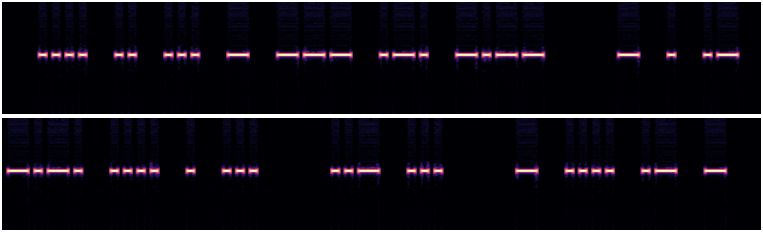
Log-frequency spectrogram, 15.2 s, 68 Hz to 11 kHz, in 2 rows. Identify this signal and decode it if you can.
Morse code, heard as a keyed tone, about 18 wpm, spaced as for 15 wpm, 1000 Hz. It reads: HISTORY TEACHES US THAT
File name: qotdfiles / 15wpm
